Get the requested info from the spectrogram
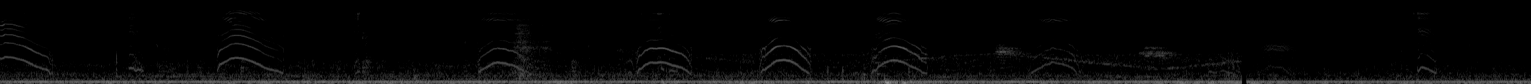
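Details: Sixteen-day-old British Shorthair kittens, five siblings of mixed colours born to a black mother cat, give a run of clear arched mews about every second, one longer wavering cry near the end, over a constant low hum.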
